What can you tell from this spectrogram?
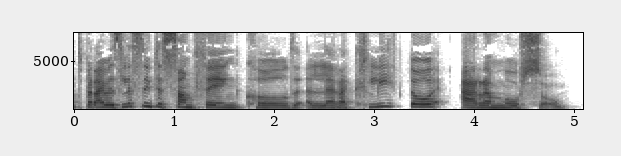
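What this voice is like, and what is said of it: Put-on Italian accent. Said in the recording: “listen to your Italian ... I love it. ... I probably just butchered it”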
